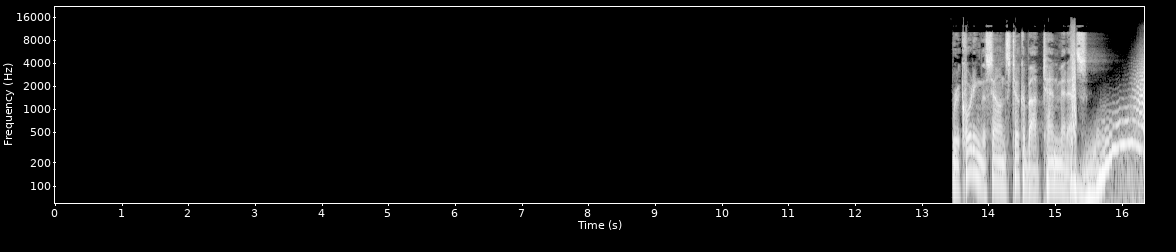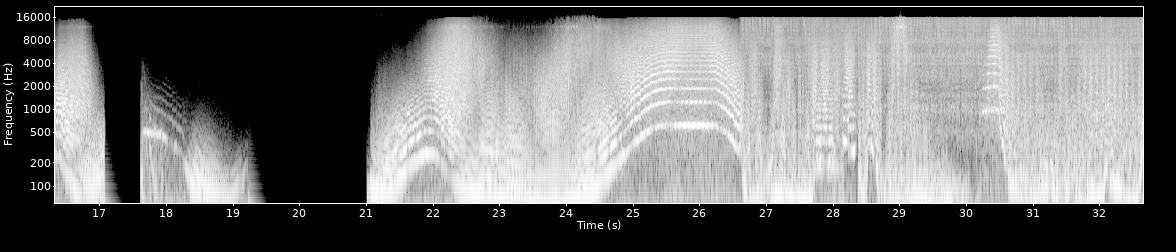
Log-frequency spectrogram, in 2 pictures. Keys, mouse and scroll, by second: 0.4 click, 4.4 click, 5.6 click, 8.8 click, 11.1-12.6 drag, 13.9 click, 15.2-17.2 drag, 17.6-19.4 drag, 20.2 click, 20.9-26.6 drag, 30.7-32.6 drag.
